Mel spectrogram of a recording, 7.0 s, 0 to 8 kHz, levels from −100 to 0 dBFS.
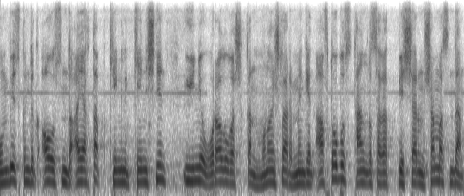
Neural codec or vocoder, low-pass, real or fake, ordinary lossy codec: none; 7.2 kHz; real; Opus, 16 kbps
